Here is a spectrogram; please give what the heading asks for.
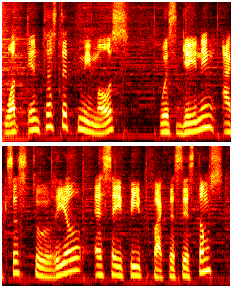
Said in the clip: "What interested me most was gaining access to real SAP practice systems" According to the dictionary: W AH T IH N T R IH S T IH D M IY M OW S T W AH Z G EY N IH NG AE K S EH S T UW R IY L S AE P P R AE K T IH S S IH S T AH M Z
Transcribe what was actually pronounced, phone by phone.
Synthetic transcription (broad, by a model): W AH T IH N T R IH S T IH D M IY M OW S T W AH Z G EY N IH NG AE K S EH S T UW R IY L S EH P P R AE K T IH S S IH S T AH M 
